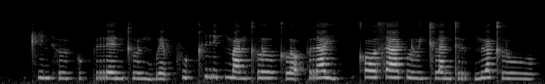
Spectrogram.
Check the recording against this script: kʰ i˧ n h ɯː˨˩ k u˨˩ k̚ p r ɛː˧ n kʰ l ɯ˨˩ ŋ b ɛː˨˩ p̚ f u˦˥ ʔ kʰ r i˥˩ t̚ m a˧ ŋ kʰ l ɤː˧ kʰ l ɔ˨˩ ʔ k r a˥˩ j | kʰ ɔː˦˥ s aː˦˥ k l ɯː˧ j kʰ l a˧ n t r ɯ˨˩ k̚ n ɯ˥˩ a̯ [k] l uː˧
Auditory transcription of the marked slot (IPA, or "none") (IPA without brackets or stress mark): kʰ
